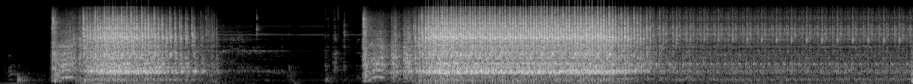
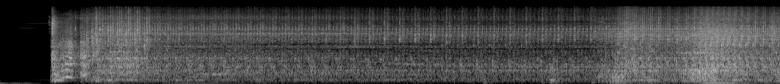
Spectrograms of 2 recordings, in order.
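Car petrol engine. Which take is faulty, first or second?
first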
